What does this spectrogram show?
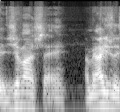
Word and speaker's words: Givenchy: Givenchy. I mean, that's how you say it. Givenchy. I mean, I usually say Givenchy, but like, guys, appreciate you, December.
